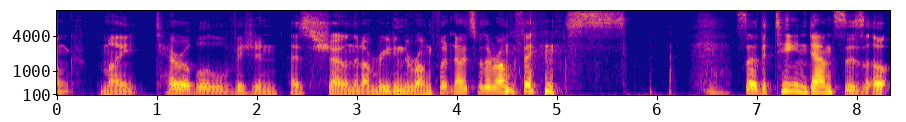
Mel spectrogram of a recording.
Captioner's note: chuckling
